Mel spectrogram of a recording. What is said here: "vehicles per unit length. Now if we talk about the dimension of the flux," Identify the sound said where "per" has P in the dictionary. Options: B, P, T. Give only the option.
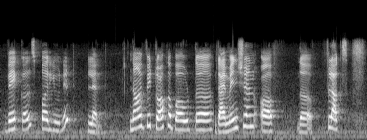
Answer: P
